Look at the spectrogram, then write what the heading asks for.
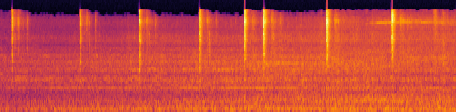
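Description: Diesel-electric locomotive and passenger coaches of a local train rolling slowly past, a low rumble growing louder, with sharp clacks of wheels crossing rail joints about once a second and a faint steady whine.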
